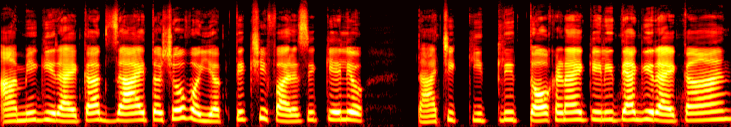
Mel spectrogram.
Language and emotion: Goan Konkani, happy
